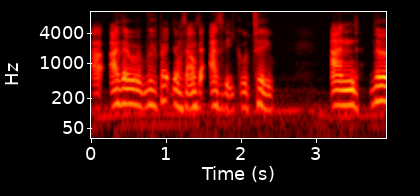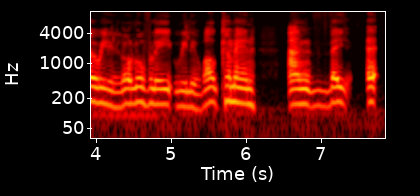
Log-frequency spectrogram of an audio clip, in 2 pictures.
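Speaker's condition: Down syndrome

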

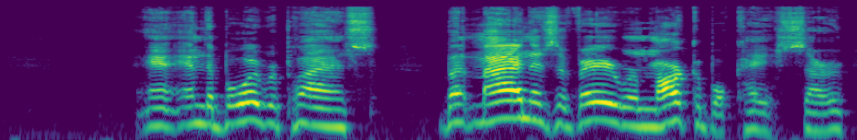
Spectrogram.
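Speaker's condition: Cerebral palsy; wheelchair user

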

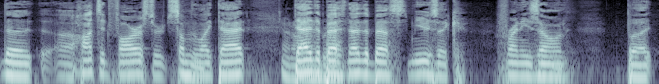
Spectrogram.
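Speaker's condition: No condition

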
